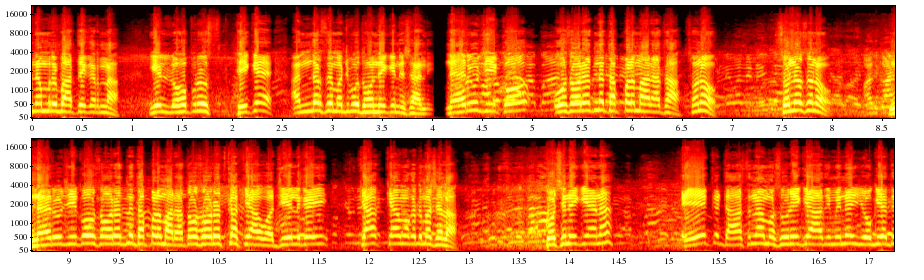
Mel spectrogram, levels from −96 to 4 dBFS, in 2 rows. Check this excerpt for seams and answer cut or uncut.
cut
